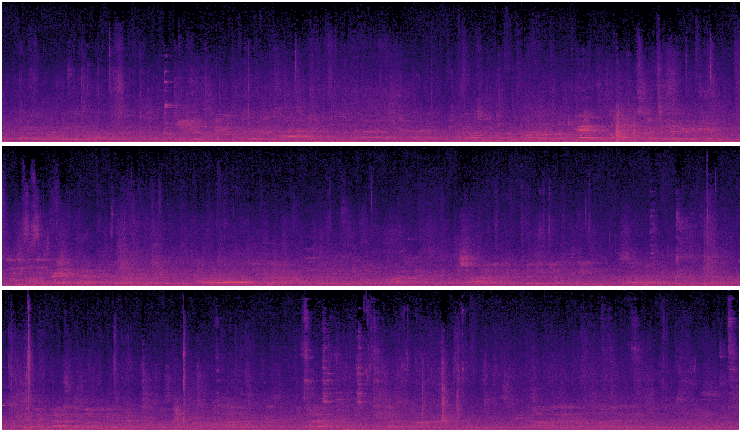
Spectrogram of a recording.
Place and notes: neoscenes: Nordic Film Fest reception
